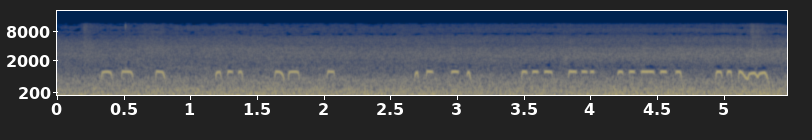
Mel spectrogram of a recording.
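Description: Minelab Manticore metal detector sounding its target tone, a run of short high beeps in small irregular groups as the coil sweeps a target that the hunter thinks might be a deep can. A steady background rush runs underneath.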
